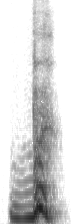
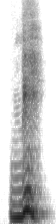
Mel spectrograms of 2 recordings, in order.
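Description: First: The consonant is hard, not palatalized. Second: The consonant is soft, palatalized. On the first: "твердий б" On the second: "пом'якшений б"

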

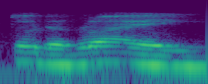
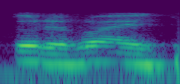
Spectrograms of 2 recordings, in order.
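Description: Both takes have the same delivery.

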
